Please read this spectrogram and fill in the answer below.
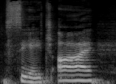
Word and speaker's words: chi: Remember, it's spelt C-H-I, but always pronounced chi.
